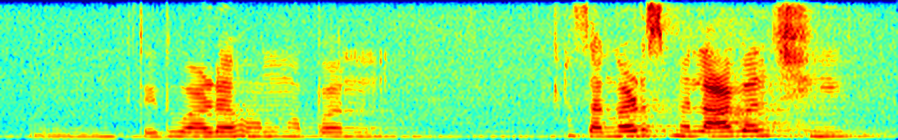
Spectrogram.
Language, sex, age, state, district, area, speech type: Maithili, female, 30-45, Bihar, Madhubani, rural, spontaneous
